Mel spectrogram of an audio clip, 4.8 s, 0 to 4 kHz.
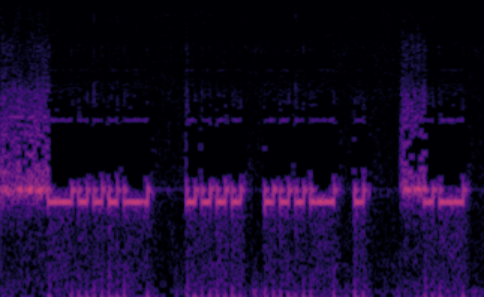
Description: Morse code, heard as a keyed tone, about 16 wpm, 750 Hz, with radio noise. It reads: <BT> HVE A
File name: Morze-HA2MN / hangp / 2 11 GYAKORLAT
